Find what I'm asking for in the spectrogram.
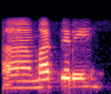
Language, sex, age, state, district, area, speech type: Kannada, female, 30-45, Karnataka, Koppal, rural, conversation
